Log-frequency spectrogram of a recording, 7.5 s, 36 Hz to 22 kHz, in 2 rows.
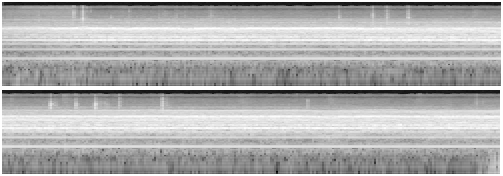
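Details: Tube radio (DERB experiment) on a received signal with 30% modulation, output through the speaker voice coil, AVC not used. Steady pure tone with a few clean overtones over quiet hiss, no hum or crackle; playing properly.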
